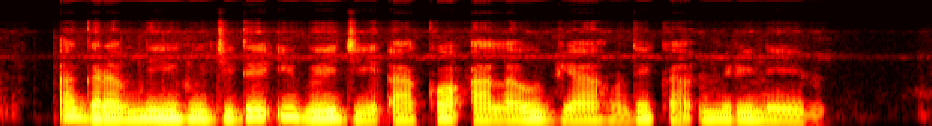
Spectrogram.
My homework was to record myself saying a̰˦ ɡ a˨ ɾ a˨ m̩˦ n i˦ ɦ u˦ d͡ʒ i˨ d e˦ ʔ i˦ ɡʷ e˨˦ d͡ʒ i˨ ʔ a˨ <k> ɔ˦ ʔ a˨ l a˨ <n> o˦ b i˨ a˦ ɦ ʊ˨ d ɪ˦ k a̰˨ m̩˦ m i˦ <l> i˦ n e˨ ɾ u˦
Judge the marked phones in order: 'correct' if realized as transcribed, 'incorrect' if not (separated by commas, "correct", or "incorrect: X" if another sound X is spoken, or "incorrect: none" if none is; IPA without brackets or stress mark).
correct, incorrect: none, incorrect: ɾ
